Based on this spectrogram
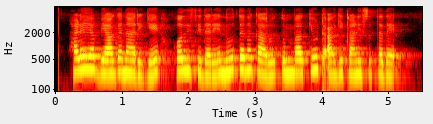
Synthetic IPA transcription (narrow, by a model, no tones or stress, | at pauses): hɐɭɛjɐbjaːɡɐnaːɾiɡe̞holːisid̪ɐɾe̞nuːt̪ɐnɐkaːɾut̪umbɐkjuːʈa̰ːɡikaːɳisut̪ːɐd̪e̞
